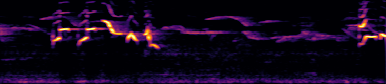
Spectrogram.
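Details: Oriental magpie-robin singing as a lure for arousing other birds: a cluster of clear, slurred whistles and chirps, then a long soft whistled trail and a final sharp burst, with low humming.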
